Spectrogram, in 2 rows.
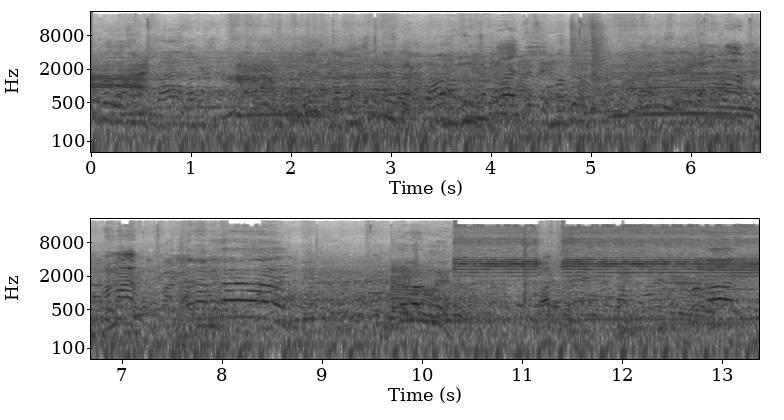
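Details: Young Sahiwal bulls for farming, traded at the Ambari haat in Dinajpur, Bangladesh, first day of Ramadan 2025. Short and long moos come from several animals in turn, mixed with voices, crowd noise and a passing vehicle.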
